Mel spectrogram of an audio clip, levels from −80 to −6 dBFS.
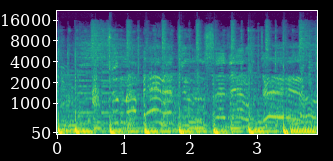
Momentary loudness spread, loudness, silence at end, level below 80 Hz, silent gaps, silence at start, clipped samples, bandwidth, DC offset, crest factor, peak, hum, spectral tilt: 3 LU; -13 LUFS; 0 s; -18 dBFS; none; 0 s; under 0.1%; 17 kHz; under 0.1%; 12 dB; 0 dBFS; none; -5 dB/octave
